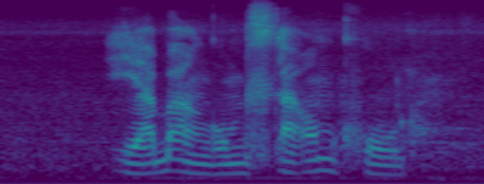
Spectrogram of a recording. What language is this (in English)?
Xhosa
